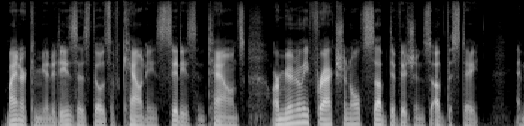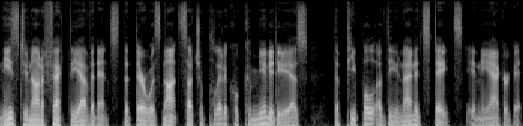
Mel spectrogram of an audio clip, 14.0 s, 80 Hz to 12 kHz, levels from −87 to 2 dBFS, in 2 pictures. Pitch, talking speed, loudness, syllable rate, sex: 90 Hz, 170 wpm, -24 LUFS, 6.1 syllables/s, male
